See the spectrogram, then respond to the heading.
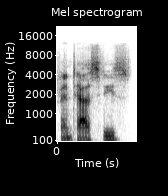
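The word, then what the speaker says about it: Phantastes: But it starts off as it's called Fantasies, or no, Fantasies, it's pronounced Fantasies, by George MacDonald.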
